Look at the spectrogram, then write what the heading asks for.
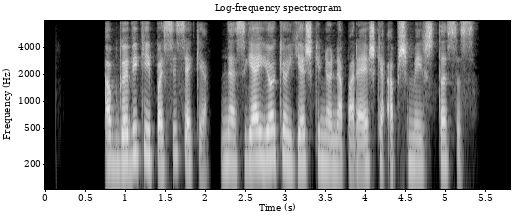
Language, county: Lithuanian, Šiauliai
